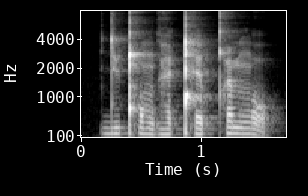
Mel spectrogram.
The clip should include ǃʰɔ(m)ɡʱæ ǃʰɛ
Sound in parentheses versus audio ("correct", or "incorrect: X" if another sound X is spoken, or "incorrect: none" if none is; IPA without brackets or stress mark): correct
